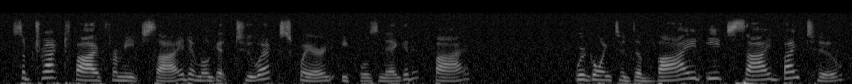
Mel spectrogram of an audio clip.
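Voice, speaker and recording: An ordinary speaking voice from a woman, medium in pitch, fairly slow, with lively intonation. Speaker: math teacher. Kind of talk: video lesson tutorial.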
